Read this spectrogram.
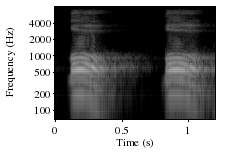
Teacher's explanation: জিহ্বার গোড়া তার বরাবর উপরের তালুর সাথে লাগবে,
